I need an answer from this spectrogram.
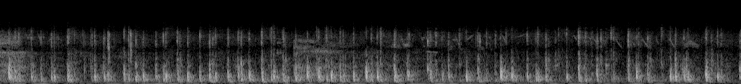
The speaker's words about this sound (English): Now, that's horses down there, Chester.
